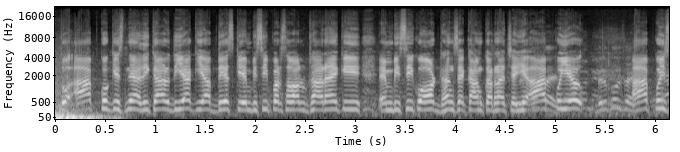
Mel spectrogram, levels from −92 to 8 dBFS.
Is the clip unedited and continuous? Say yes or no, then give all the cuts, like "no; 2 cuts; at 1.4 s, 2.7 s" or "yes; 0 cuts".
yes; 0 cuts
